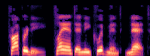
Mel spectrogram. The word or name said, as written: PROPERTY PLANT AND EQUIPMENT NET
